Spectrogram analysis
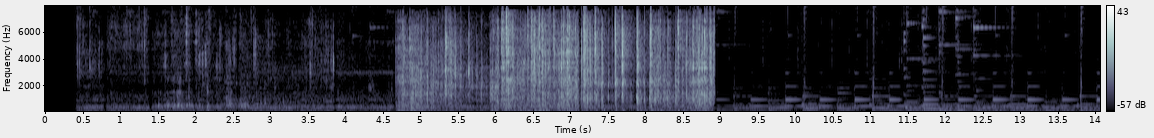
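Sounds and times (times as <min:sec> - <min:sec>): ice clinking in a glass pitcher: 0:04.7 - 0:09.0.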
